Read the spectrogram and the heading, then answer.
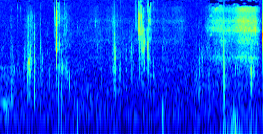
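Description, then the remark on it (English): Close-up chewing of sticky grape-flavored candy, with irregular wet smacks and clicky snaps near the mouth, building into a longer squishy, tacky smacking toward the end. No one speaks. “I'm really chewing close.”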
